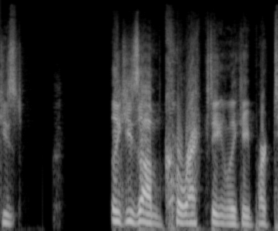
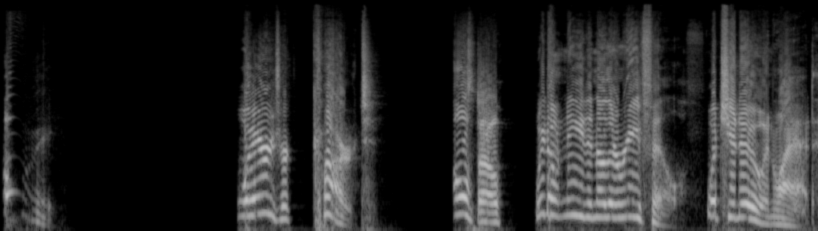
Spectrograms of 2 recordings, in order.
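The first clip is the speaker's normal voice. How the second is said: higher bossy overseer voice; Duergar foreman calling out; 10 semitones higher than usual. Acted. Duergar foreman calls out to Hebron, higher and bossy. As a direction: hail the new worker like a pushy dwarf boss. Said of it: "And he calls out".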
